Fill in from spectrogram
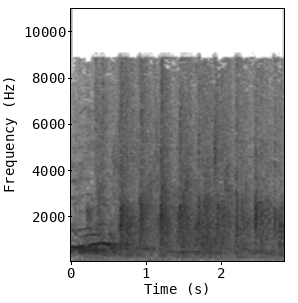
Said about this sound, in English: Thank you. God bless you. Let's clap for them.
